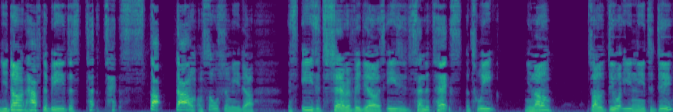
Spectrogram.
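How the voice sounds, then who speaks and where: A man with a fairly high pitch sounds somewhat breathy, his loudness swinging widely and his speech broken by long, frequent pauses, in a dry sound with no echo. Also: ordinary pitch variation, moderate pace, quiet background. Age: 30s. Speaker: motivational speaker. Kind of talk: direct-to-camera vlog monologue. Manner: casual, unscripted. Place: car. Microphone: phone near.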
